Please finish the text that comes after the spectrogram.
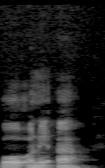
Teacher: અ અને આ છે એ એકબીજાના સજાતીય સ્વર કહેવાય, કારણ કે એક કંઠ્યમાંથી જ બોલાય છે.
